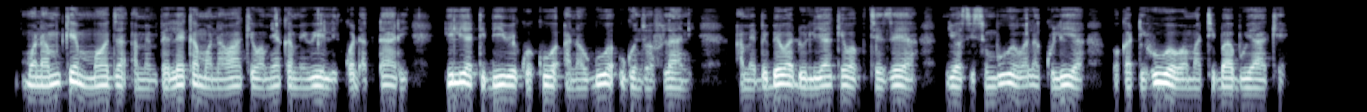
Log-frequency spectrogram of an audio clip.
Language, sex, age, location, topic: Swahili, male, 18-24, Kisumu, health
